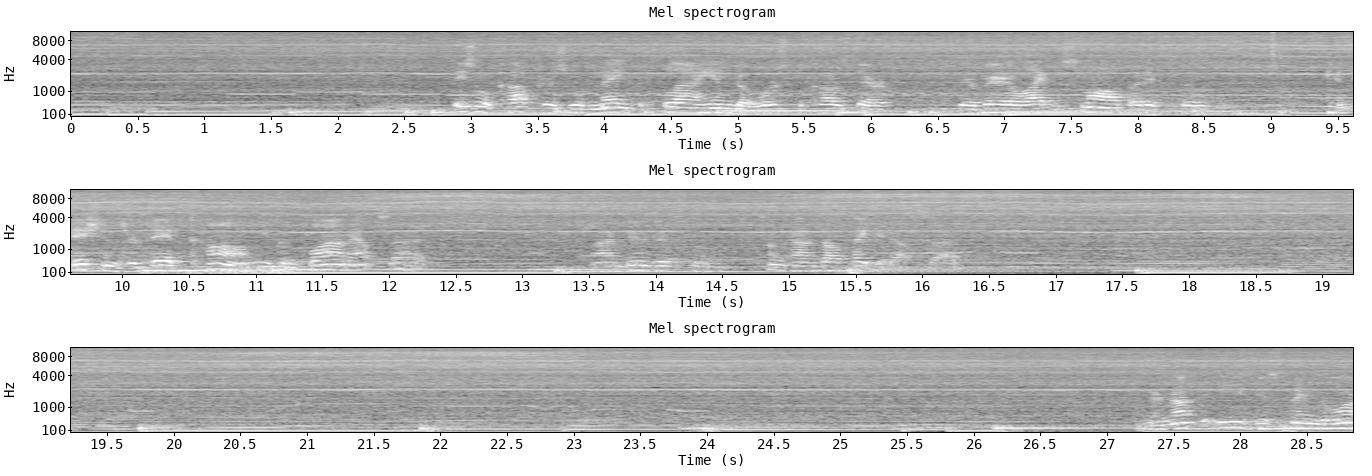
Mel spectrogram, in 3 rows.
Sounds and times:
Speech: 2.9 - 8.6, 9.5 - 12.4, 13.5 - 16.3, 27.3 - 28.8.

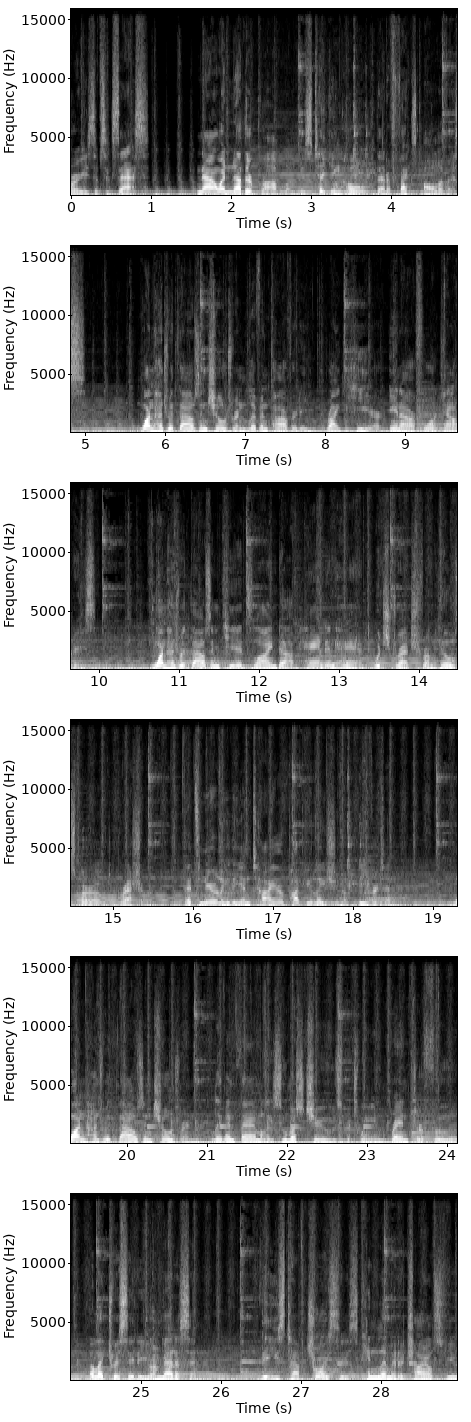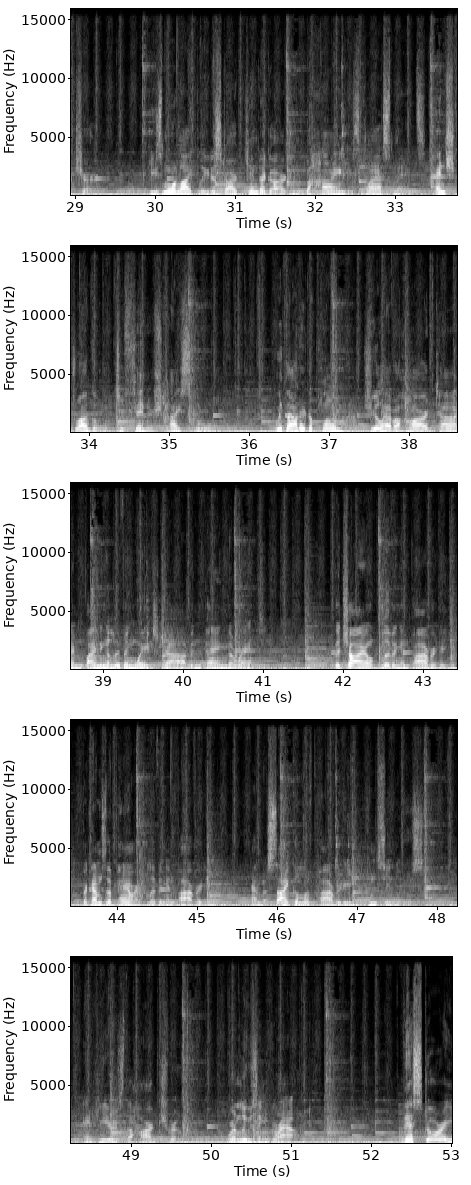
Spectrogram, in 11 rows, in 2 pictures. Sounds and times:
Speech: 0.0 - 1.0, 1.6 - 5.0, 5.7 - 10.0, 10.6 - 18.6, 19.2 - 25.8, 26.4 - 41.1, 41.9 - 51.2, 52.4 - 53.0
Music: 0.0 - 53.0.

